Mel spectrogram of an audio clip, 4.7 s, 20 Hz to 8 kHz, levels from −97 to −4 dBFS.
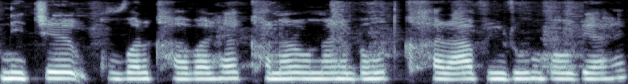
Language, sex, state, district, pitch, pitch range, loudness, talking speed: Hindi, female, Bihar, Sitamarhi, 215 Hz, 210-220 Hz, -14 LUFS, 205 wpm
